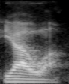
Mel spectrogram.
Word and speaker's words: Yahwa: And the verb haya explains how to pronounce the he and the yod.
